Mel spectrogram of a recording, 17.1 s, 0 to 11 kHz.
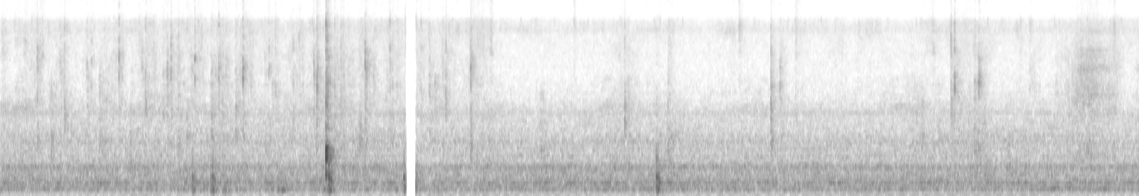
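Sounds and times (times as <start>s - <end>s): faint clicks and handling noises: 11.0s - 12.1s.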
